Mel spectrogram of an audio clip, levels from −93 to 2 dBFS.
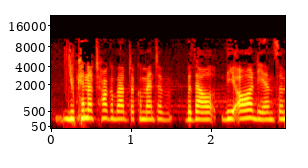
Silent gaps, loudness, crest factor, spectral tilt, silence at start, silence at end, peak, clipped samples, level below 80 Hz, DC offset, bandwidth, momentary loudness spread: none; -22 LUFS; 18 dB; -3.5 dB/octave; 0.05 s; 0 s; -4 dBFS; under 0.1%; -70 dBFS; under 0.1%; 10.5 kHz; 8 LU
